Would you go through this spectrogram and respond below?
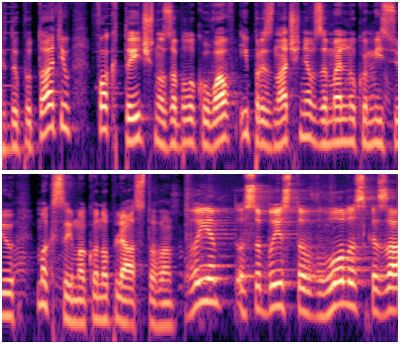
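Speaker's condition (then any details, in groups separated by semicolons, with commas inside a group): No condition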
